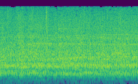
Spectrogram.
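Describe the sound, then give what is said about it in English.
A hostile ECW wrestling crowd roars during a John Cena versus Van Dam match, a dense, steady wall of loud crowd noise with no breaks. “There's no doubt this hostile ECW crowd is definitely getting to the WWE champion.”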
